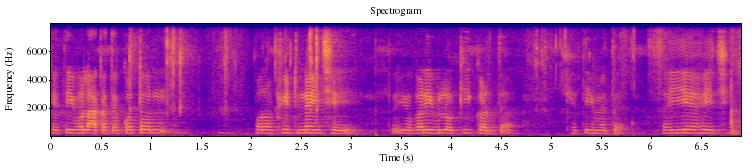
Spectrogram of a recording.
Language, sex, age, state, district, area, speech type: Maithili, female, 60+, Bihar, Saharsa, rural, spontaneous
